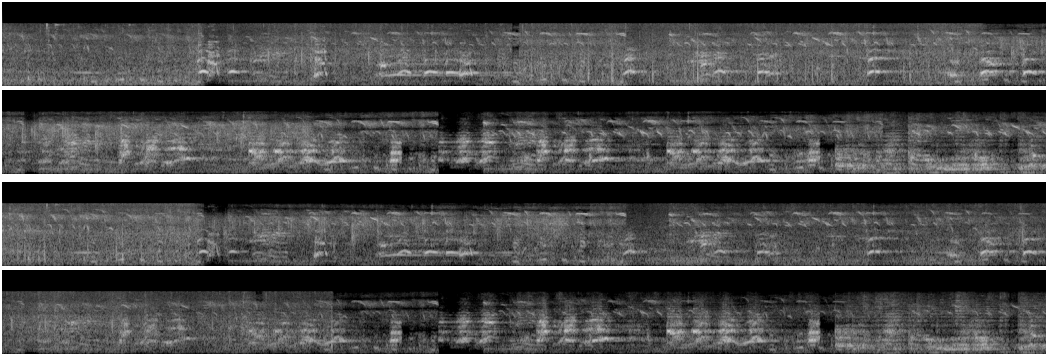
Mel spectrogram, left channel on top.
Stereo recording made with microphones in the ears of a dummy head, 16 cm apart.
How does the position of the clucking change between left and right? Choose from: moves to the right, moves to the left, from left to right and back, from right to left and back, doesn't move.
moves to the left.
